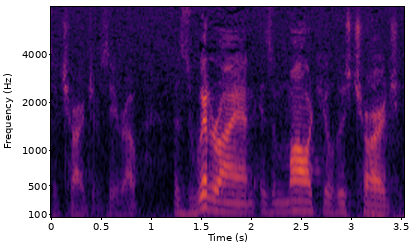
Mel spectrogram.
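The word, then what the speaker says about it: zwitterion: I'll bring it up here is the term zerion zwi t t e r i o n you can bet if I spell it for you that it spelling must be important okay zwitter iion is a molecule is a molecule whose charge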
